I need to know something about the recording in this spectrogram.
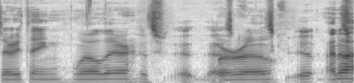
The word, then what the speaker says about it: Burrow: I pronounced everything well there. That's Burrow.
